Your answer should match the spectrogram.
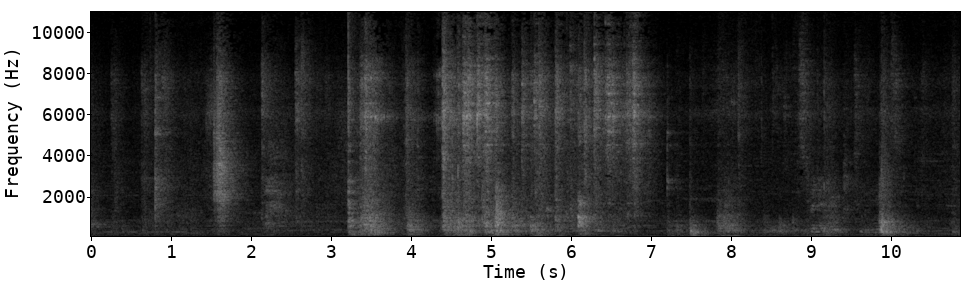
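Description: Metal bar clamps clattering, sliding and knocking against each other and the wood as they are fitted and tightened on a steam-bent wooden rub rail, in an irregular run of scrapes and knocks.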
